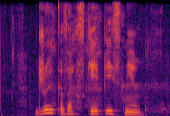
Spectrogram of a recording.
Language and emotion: Russian, neutral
